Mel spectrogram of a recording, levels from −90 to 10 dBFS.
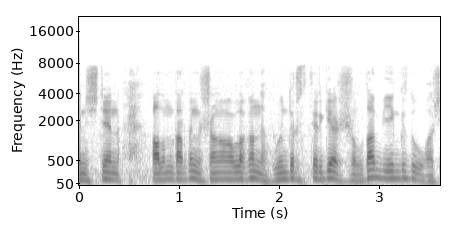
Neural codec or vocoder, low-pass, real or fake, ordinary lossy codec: none; none; real; none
